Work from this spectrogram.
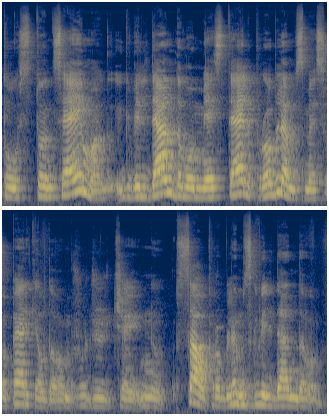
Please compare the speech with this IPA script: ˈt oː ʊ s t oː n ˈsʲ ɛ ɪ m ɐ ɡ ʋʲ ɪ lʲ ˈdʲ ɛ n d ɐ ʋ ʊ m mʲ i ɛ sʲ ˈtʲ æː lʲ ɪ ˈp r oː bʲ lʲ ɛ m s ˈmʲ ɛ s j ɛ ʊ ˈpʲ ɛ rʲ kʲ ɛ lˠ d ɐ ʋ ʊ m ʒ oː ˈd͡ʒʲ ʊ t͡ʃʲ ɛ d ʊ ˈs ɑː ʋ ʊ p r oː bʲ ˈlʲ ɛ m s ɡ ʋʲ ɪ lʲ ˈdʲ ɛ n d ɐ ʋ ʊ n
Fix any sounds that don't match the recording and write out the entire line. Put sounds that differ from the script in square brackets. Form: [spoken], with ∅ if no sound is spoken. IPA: ˈt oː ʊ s t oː n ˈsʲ ɛ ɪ m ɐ ɡ ʋʲ ɪ lʲ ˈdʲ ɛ n d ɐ ʋ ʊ m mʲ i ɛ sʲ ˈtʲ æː lʲ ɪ ˈp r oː bʲ lʲ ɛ m s ˈmʲ ɛ s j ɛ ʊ ˈpʲ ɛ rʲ kʲ ɛ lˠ d ɐ ʋ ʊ m ʒ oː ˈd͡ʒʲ ʊ t͡ʃʲ ɛ [n] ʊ ˈs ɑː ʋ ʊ p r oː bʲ ˈlʲ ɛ m s ɡ ʋʲ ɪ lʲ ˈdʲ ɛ n d ɐ ʋ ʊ [m]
